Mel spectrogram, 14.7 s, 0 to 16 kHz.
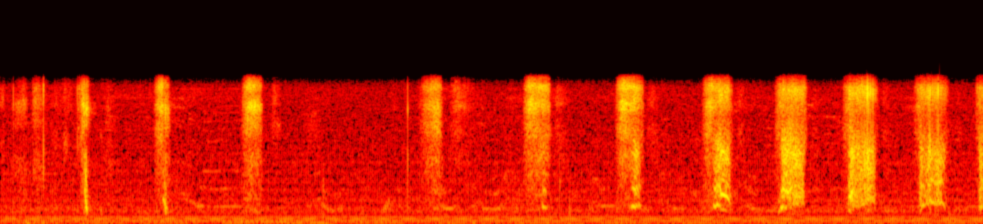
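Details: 6-week-old infant later diagnosed with laryngomalacia, tracheomalacia and micrognathia (Pierre Robin sequence), with sleep apnea and retractions, gasping and turning blue around lips; harsh noisy breaths about 50 a minute; inspiratory stridor.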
